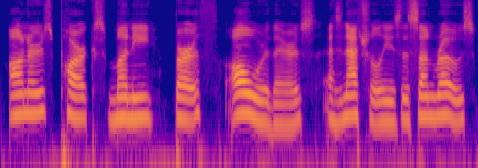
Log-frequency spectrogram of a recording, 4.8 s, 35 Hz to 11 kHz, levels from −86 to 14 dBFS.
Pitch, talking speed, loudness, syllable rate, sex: 195 Hz, 150 wpm, -19 LUFS, 4.5 syllables/s, female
